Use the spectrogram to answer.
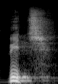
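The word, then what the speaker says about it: which: क्या रिप्रेजेंट करता है, जितने भी क्वेश्चन वर्ड्स होते हैं जैसे कि विच, व्हाट, व्हेन, वेयर, इन सभी में एच क्या होता है, साइलेंट होता है। यहां पे आप सभी देख रहे हैं इन सभी में क्या है, एच साइलेंट।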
